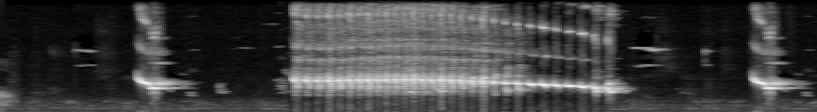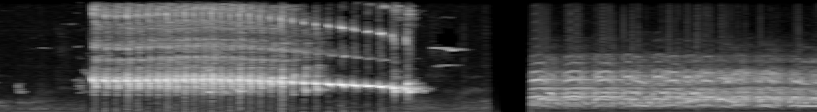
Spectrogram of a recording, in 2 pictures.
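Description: Kingfisher calling: a short, high call, then a long, shrill trill of rapid notes sliding down in pitch, then the same pattern again. Near the end a different, denser bird sound starts.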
